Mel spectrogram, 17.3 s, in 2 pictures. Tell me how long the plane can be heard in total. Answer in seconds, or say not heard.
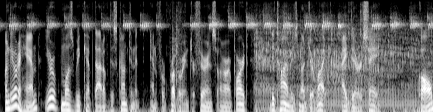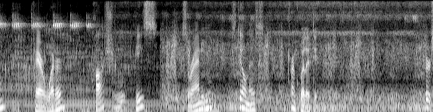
12 s.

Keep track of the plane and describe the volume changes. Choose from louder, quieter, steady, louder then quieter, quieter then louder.
steady.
